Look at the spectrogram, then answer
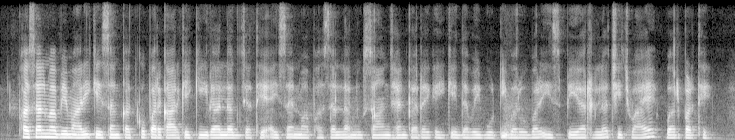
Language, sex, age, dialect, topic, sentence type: Chhattisgarhi, female, 18-24, Western/Budati/Khatahi, agriculture, statement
